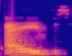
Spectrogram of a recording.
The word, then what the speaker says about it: Aves: we have AIDS and the word AIDS sounds like the word avery which is a cage for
